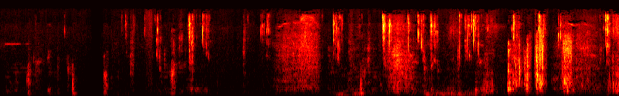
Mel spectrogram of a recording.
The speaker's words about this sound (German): wie schmeckt dir der Wein? Äh, ich weiß es nicht, ich habe noch nicht getrunken, aber mache ich jetzt.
